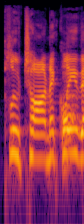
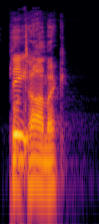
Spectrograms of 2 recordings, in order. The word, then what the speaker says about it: platonic: Oh, plutonically, that was another one. You know, they're... – Platonic.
